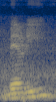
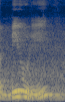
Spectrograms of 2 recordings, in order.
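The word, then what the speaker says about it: bury: আর যদি বলতে হয় সাবজেক্ট, আমাদেরকে যদি আগে নিয়ে আসি, উই বেরি, আমরা কবর দেই দ্য ডেড পিপল। তোমার মনে হতে পারে উচ্চারণটা বিউরি, কিন্তু আসলে উচ্চারণটা কি? বেরি।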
